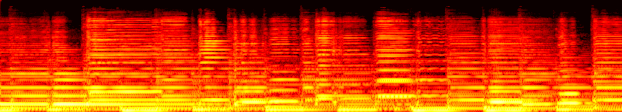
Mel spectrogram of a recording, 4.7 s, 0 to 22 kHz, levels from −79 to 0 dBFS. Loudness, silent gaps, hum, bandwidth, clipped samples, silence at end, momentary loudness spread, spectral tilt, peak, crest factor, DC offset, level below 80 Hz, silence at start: -13 LUFS; none; none; 14.5 kHz; under 0.1%; 0 s; 6 LU; -5.5 dB/octave; 0 dBFS; 12 dB; under 0.1%; -22 dBFS; 0 s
